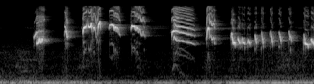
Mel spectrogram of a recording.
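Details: Orange-headed thrush in loud, varied song with short pauses: sharp high notes, a buzzy down-slurred phrase, then a quick rattling series of rapid, evenly repeated chips.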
